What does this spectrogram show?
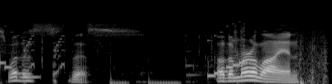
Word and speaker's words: Merlion: is this oh the merlion i realized that i pronounced it wrong said merloin huh let's bring that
